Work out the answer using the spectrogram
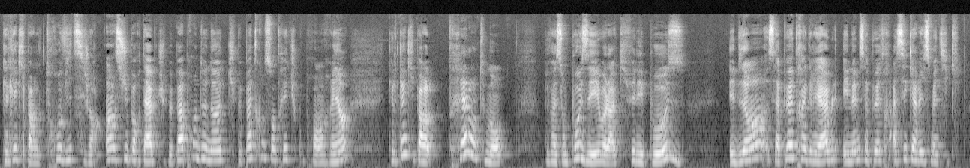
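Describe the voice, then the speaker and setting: A woman's voice: a little high, lively intonation, fairly quick, a little mellow. A young woman hosting her own podcast, talking casually and informally with slang and plenty of fillers. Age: young adult. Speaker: podcast host. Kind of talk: casual solo podcast talk. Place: room at home, seated on a chair.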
